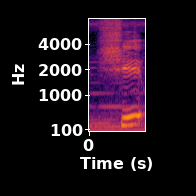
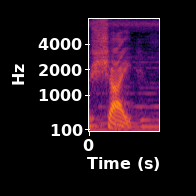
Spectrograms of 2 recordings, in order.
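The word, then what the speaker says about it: Sídhe: O povo das fadas era originalmente conhecido como povo Cid, e isso se pronuncia como She ou Shai.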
